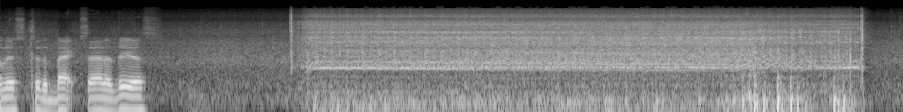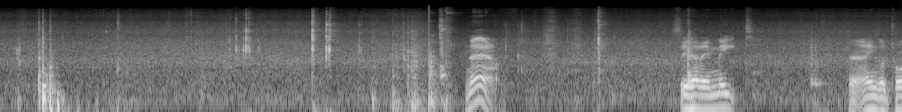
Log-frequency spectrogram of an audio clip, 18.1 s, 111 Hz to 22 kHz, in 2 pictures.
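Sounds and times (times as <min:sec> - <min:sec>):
power drill boring a hole: 0:02.9 - 0:08.7.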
